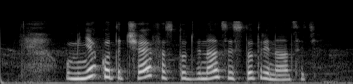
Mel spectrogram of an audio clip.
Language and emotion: Russian, positive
